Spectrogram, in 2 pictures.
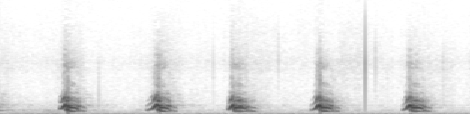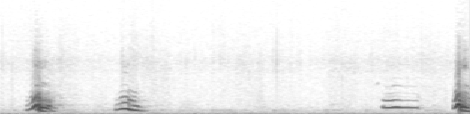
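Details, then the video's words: Irish Wolfhound barking: seven deep, evenly spaced barks about every three-quarters of a second, then a softer, shorter bark and a brief whine before a final bark, against a faint steady hum. "Irish Wolfhound Barking"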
